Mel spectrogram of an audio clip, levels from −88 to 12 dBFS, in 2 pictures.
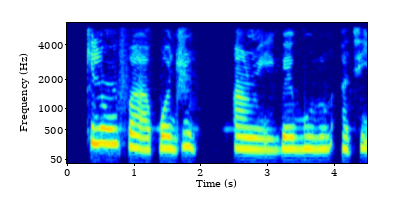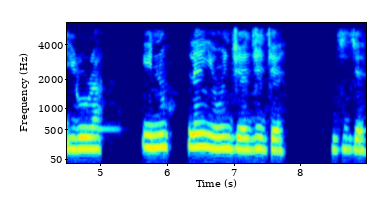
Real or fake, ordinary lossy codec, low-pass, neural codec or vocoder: real; none; 5.4 kHz; none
